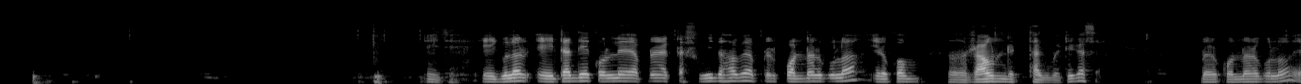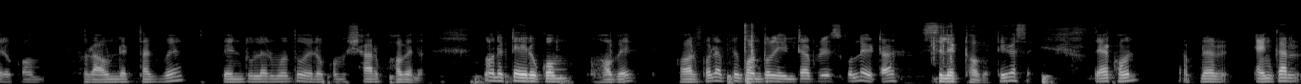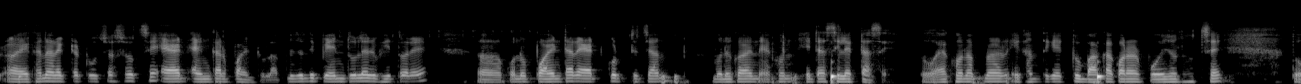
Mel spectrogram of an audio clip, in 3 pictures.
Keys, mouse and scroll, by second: 0.3-0.7 alt+scroll up 3, 16.4-16.9 alt+scroll down 1, 17.8-18.5 alt+scroll up 1, 18.5-20.4 alt+scroll down 1, 20.4 ctrl+Return, 22.1 ctrl+d, 32.8-36.0 alt+scroll up 1.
